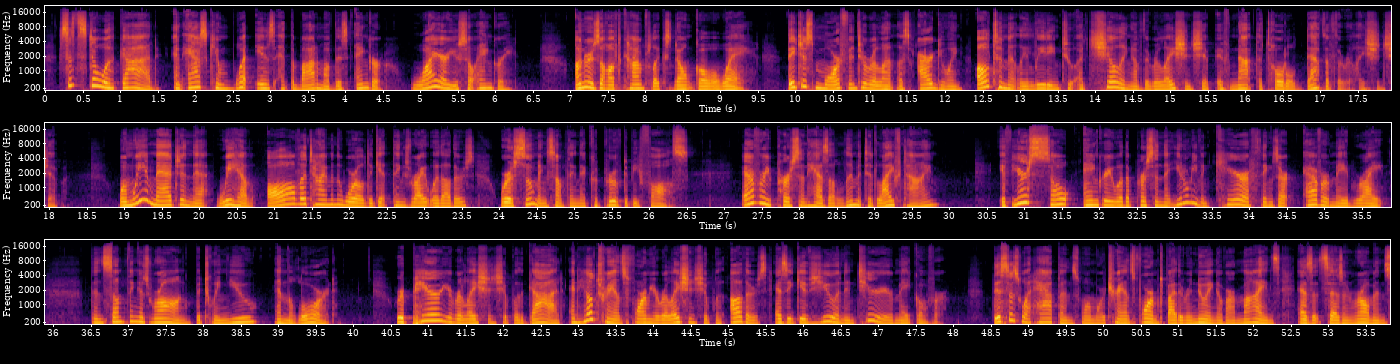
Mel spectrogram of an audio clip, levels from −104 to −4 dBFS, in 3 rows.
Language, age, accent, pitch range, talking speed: English, 50-69, American, 145-195 Hz, 160 wpm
